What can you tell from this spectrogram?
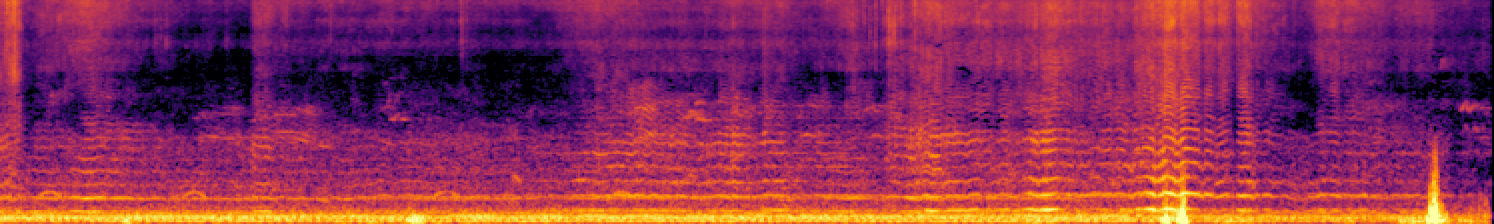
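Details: Bees collecting sap from a pepper tree's bark make a steady, low wing hum that wavers slightly in pitch as they move about.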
